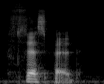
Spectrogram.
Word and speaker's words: césped: Césped. Césped. Accent on the first E.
